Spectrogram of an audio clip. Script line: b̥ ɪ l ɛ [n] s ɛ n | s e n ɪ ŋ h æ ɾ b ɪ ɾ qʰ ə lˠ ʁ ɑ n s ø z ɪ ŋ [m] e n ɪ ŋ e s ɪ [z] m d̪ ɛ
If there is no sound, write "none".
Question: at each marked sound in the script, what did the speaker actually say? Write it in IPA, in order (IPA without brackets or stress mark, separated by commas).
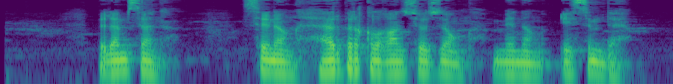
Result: m, m, none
